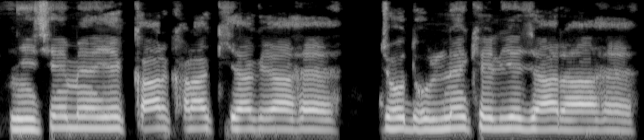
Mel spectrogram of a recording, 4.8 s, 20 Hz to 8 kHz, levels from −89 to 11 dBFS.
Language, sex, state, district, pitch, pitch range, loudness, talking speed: Hindi, male, Bihar, Araria, 180 Hz, 175-190 Hz, -13 LUFS, 185 wpm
